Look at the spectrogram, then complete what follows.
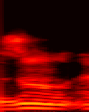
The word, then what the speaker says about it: DAZN: It's called the Zone app. You gotta download it on your phone. Yeah, it's DAZN. It's pronounced Dazn, but I'm pretty sure if you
